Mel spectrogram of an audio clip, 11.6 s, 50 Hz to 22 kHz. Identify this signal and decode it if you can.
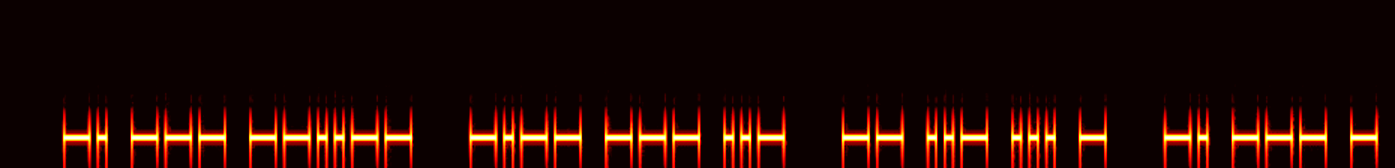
Morse code, heard as a keyed tone, about 17 wpm, 700 Hz. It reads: NO, YOU MUST NOT
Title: Sentences from Top 1200 Words 17wpm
